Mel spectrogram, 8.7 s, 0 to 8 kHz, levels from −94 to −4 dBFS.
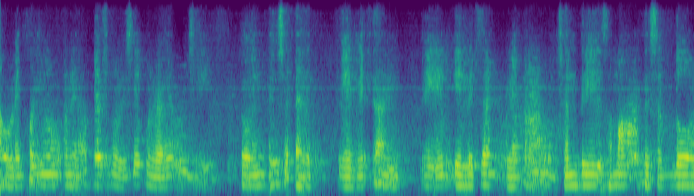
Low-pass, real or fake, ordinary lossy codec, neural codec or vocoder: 7.2 kHz; fake; Opus, 24 kbps; codec, 44.1 kHz, 0.9 kbps, DAC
